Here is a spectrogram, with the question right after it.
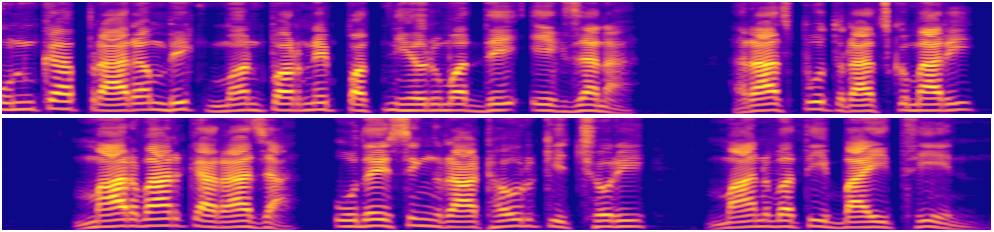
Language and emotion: Nepali, neutral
